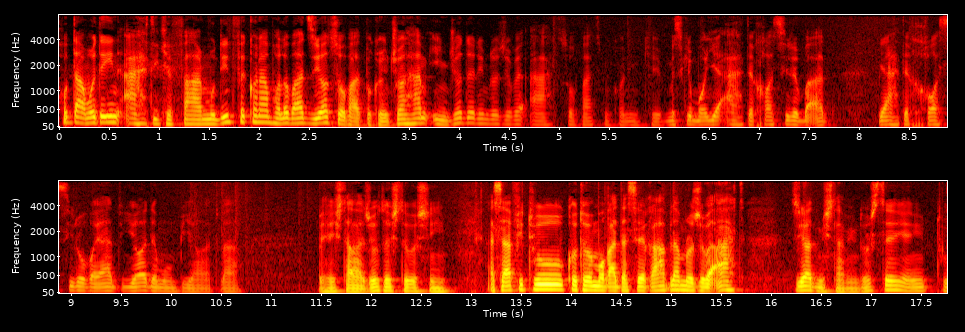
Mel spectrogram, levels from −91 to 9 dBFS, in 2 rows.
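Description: From 5.59 to 7.57 s the speech and its room background swell together by about 4 dB, an automatic gain rising as the control answers an input that had dropped about 13 dB. From 13.19 to 15.64 s both sink together by about 3 dB, an automatic gain falling as the control pulls back a level it judged too loud or too noisy. The level shifts near 3.5 and 11 s come from the talker moving relative to the microphone.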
